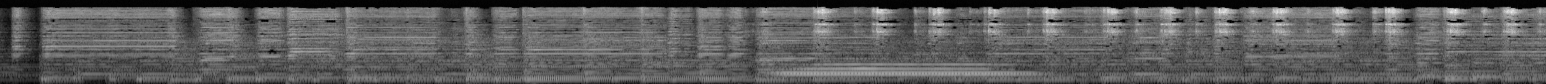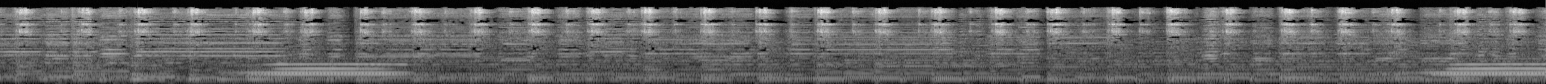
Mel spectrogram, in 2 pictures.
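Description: Acoustic guitar strummed in a steady rhythm with a harmonica in D playing the melody. A wooden train whistle blows a long chord-like blast about eight seconds in, a shorter one around eighteen seconds, and starts another right at the end; these blasts are the loudest sounds.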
